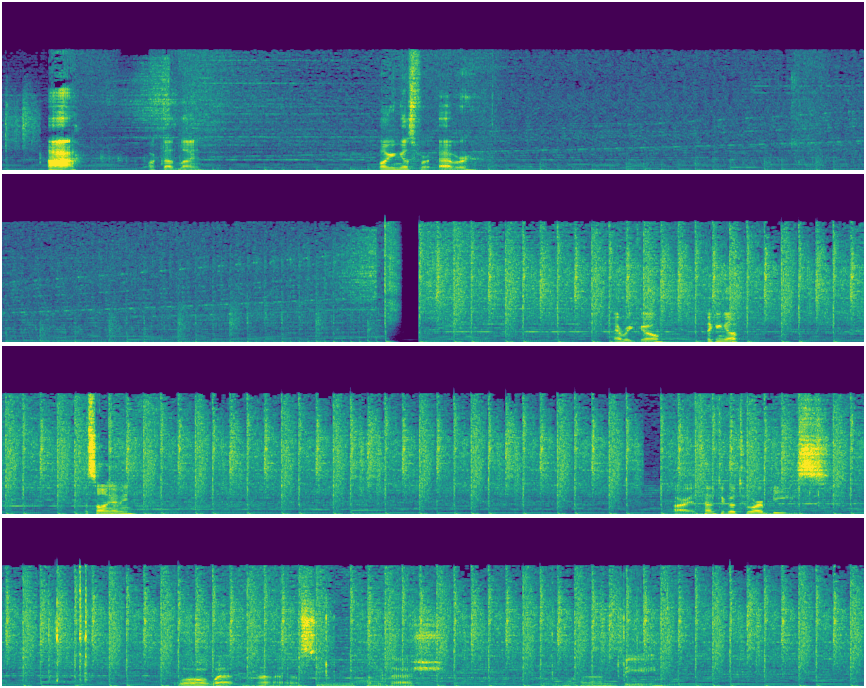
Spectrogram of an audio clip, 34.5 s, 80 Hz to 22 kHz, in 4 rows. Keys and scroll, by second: 25.3 b.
